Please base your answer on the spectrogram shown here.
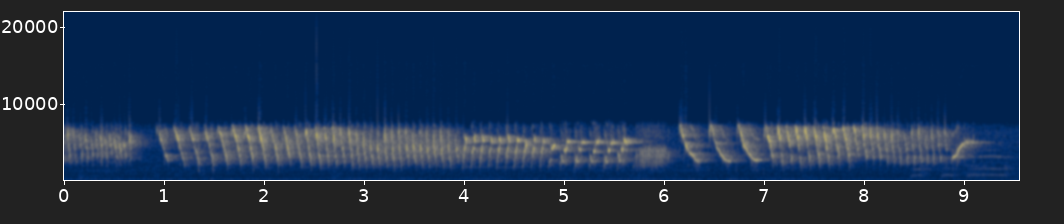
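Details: Long rolling canary song meant to prompt other canaries into singing: a sustained, rapid trill of repeated sweeping notes running for several seconds, broken by one brief pause, then more fast rolls.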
